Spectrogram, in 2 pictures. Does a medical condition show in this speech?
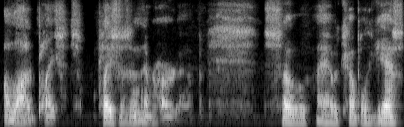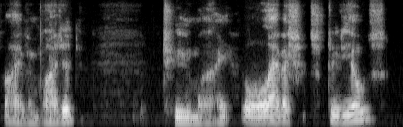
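Yes: vocal cord surgery; voice may sound harsh or grouchier than intended.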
